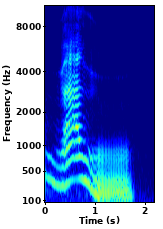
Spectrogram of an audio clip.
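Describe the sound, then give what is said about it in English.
A single drawn-out meow from Cringer the cat, recorded with a microphone a few inches away, close and loud, rising in pitch then sliding down into a lower, rougher tail before stopping abruptly, with no other sounds around it. “The cat quickly got used to having a microphone a few inches away”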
